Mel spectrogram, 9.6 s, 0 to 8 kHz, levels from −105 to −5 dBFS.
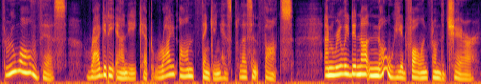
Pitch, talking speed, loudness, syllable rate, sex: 185 Hz, 145 wpm, -16 LUFS, 3.6 syllables/s, female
